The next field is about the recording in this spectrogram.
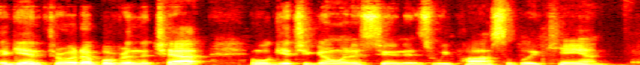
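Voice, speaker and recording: A man speaks fairly quickly with an American accent and lively intonation, in an ordinary speaking voice. The recording is very clean, with a silent background. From United States. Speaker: film discussion moderator. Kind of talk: moderated panel discussion.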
